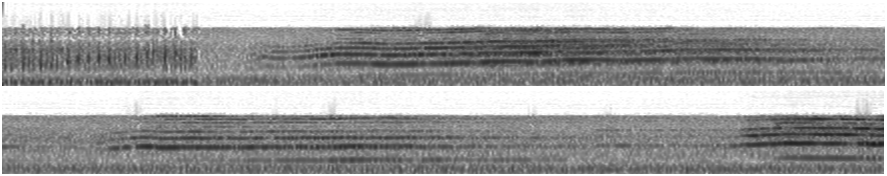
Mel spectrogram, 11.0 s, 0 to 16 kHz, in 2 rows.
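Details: Humpback whale song: long, drawn-out tonal moans with rich harmonics, each note sliding slowly upward, part of long rhythmic sequences of sounds that repeat in patterns lasting about 15 minutes.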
